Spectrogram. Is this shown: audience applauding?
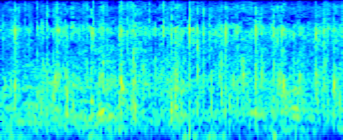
yes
